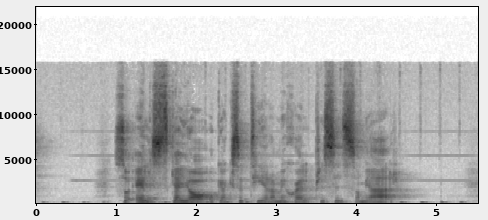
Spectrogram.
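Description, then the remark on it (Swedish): Soft, steady tapping of fingers against the outer side of the hand, at the so-called karate point, during a tapping exercise for anxiety; a quick even rhythm that runs throughout, alone at first and then continuing under a person speaking calmly. “Och då tar du ångest och går in i den känslan och så knackar du på utsidan av handen som kallas för karatepunkten.”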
